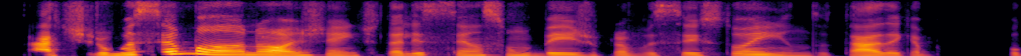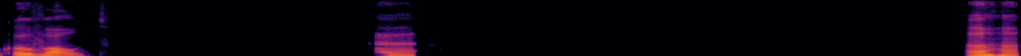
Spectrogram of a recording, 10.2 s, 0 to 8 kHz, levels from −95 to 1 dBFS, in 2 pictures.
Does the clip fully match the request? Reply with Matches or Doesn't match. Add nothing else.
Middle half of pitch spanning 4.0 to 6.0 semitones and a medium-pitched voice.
Matches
